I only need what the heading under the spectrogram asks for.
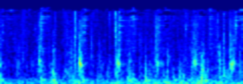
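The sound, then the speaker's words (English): A pony's hooves clip-clop in a steady trotting rhythm as it pulls a trap in Limerick, fairly quiet and continuous, with a faint mechanical rattle from the cart beneath the hoofbeats. “that was Hannah Quinn Mulligan and Grandmother Catherine enjoying a jaunt on their pony and trap in Limerick”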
